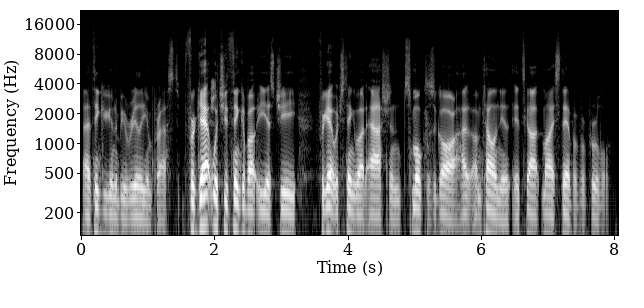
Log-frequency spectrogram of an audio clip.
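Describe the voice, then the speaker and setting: A man's voice: sits low, fast, few pauses, no room sound, clean studio sound. A man co-hosting a casual podcast, giving earnest, emphatic opinions. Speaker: podcast co-host. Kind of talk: casual chat reviewing cigars.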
